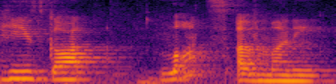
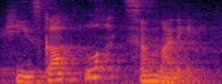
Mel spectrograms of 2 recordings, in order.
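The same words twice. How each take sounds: First: Both words, lots and of, are said in full. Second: Lots of is reduced to one word, lotsa. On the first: "Instead of saying" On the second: "I just say"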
